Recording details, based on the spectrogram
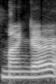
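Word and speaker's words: Mago: It's not spelt mango, but it's pronounced mango, and it's in the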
